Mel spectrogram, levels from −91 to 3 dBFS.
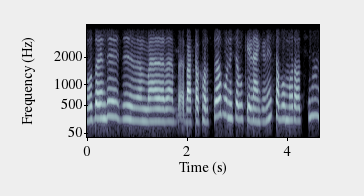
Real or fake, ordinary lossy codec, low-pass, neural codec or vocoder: real; none; 3.6 kHz; none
